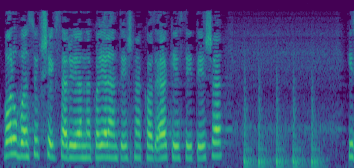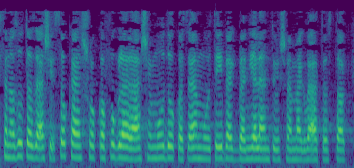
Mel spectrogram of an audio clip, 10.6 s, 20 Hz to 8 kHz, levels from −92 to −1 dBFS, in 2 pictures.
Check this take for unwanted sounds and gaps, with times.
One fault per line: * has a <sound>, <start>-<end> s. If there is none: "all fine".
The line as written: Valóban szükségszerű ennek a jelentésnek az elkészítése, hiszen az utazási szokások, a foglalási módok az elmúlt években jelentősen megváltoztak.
* has a thud, 3.7-5.0 s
